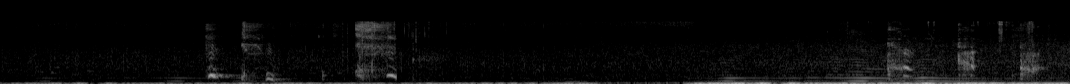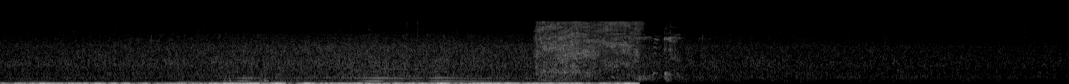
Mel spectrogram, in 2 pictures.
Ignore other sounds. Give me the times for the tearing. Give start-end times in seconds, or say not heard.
3.4-4.5, 8.3-10.6, 15.9-17.2.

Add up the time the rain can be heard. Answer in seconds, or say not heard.
21 s.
